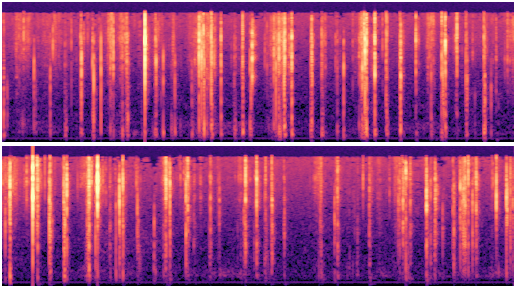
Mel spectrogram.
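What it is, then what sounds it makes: Plastic drink bottle. Fingertips and nails scratch and tap the label and ridged plastic body of a full plastic sports drink bottle of green drink with an orange cap, tilted close by. Dense, irregular bursts of bright, dry crinkling and tapping crackle in quick succession, each dying away instantly over a faint steady low hum.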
